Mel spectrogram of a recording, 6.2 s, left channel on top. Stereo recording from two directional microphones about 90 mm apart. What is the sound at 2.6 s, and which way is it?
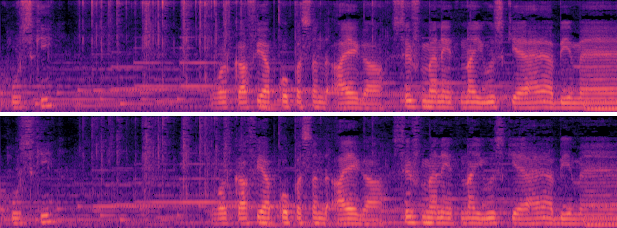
Speech, 35° left (ahead or behind).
